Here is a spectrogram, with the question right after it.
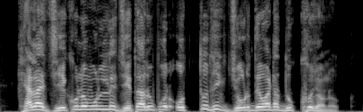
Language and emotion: Bengali, disgusted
